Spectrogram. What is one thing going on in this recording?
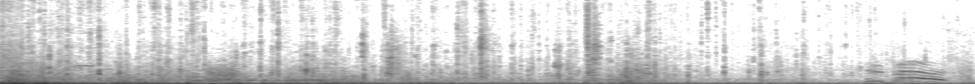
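A fire crackles and pops nearby.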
